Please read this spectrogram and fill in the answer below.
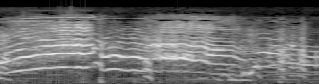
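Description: A child wailing: two long high-pitched cries, the second starting just under a second in.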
